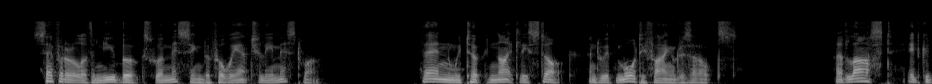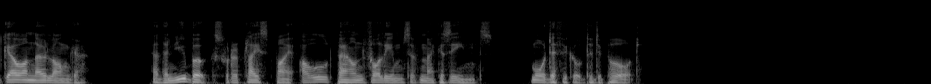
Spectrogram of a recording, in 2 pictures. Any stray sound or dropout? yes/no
no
